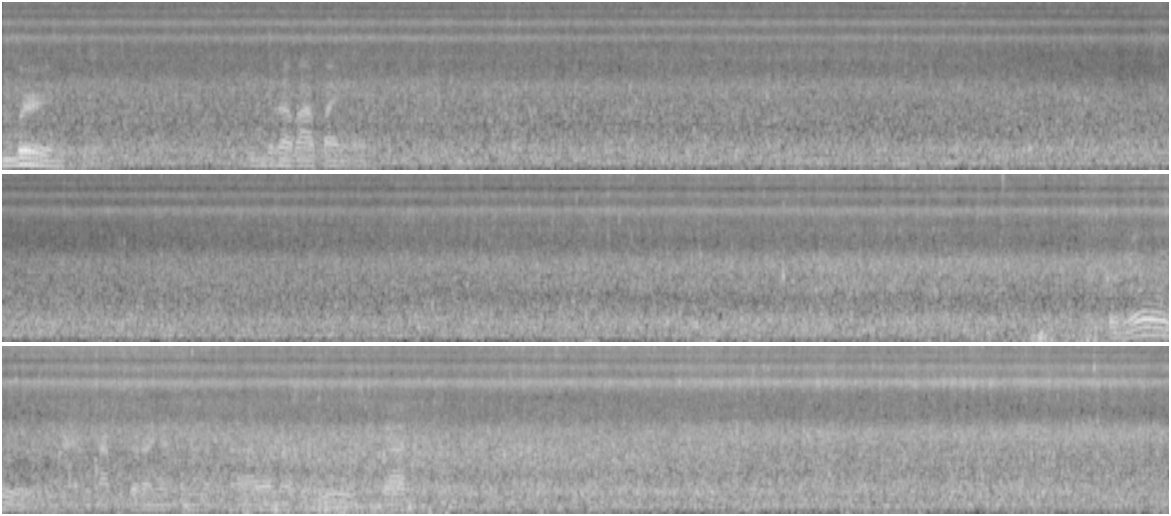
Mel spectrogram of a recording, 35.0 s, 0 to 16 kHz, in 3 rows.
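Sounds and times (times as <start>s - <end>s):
water running over rocks: 0.0s - 35.0s.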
